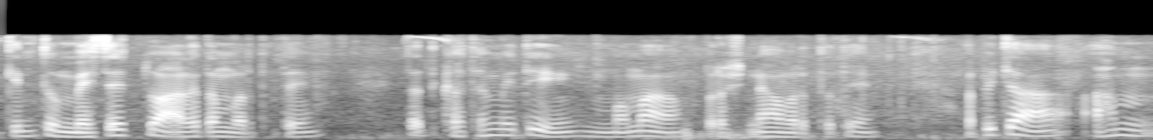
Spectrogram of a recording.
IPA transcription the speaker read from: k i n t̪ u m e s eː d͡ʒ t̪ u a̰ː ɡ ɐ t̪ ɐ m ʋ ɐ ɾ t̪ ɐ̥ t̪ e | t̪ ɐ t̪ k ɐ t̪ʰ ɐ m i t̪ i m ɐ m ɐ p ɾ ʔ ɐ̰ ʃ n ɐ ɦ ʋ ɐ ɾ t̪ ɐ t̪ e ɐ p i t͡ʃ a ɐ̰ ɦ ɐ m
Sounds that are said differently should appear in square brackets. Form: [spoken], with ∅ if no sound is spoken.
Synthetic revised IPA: k i n t̪ u m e s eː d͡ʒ t̪ u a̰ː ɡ ɐ t̪ ɐ m ʋ ɐ ɾ t̪ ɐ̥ t̪ e | t̪ ɐ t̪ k ɐ t̪ʰ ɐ m i t̪ i m ɐ m ɐ p ɾ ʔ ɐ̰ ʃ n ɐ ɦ ʋ ɐ ɾ t̪ ɐ t̪ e ɐ p i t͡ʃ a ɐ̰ ɦ ɐ m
